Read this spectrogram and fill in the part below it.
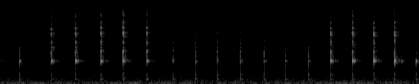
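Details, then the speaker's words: Coin tap test on laminated bonded honeycomb: sharp, evenly spaced taps about four a second; solid ringing taps mean undamaged material, duller thumps suggest internal damage, delamination or water ingress. "Undamaged material produce a solid ring sound while damaged areas will create more of a thump."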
